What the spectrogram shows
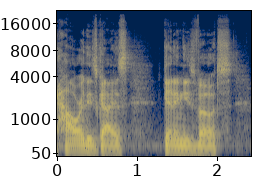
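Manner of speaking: normal talking voice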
